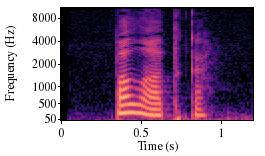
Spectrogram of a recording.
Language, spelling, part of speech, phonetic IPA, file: Russian, палатка, noun, [pɐˈɫatkə], Ru-палатка.ogg
- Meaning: 1. tent (portable lodge) 2. booth, stall (a small shop)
